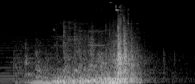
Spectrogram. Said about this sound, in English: The door closes.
